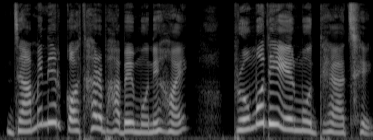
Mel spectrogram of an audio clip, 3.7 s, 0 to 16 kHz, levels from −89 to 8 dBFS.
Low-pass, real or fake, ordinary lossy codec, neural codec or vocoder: 14.4 kHz; real; none; none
